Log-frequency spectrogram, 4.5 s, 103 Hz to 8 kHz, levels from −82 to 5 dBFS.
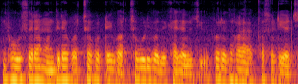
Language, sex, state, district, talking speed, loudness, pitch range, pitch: Odia, male, Odisha, Nuapada, 160 wpm, -14 LUFS, 105-125 Hz, 120 Hz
